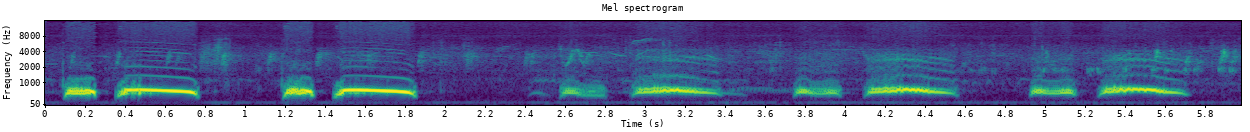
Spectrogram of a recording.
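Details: Competition-singing spotted dove, a wild bird with a medium-to-large voice style. Its paired coos repeat: a brief clipped note, then a sustained, slightly falling coo. The phrases come in steady groups over six seconds.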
